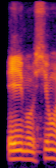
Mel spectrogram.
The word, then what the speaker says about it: émotion: So as you are hearing émotion, then there is the accent on top of the E, and the S is not pronounced. So that's why when you see that, you say émotion and not émotion, because it's about the accent pronunciation.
